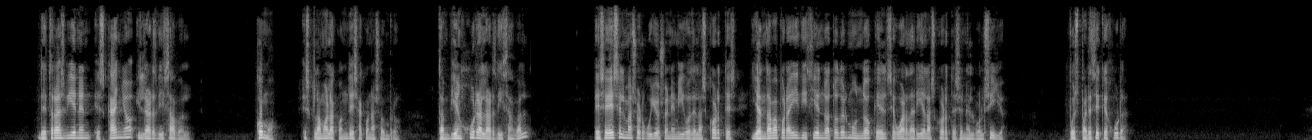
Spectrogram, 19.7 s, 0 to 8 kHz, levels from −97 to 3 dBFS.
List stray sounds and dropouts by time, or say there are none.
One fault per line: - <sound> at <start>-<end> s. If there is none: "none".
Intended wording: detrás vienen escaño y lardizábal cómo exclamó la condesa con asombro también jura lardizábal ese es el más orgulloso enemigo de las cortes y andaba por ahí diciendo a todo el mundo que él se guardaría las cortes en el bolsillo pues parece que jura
none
